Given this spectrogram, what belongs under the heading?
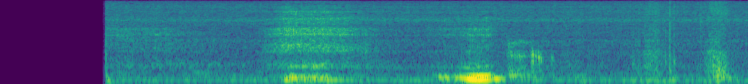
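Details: Two soft, snorting breath sounds from a sleeping Staffordshire bull terrier in a quiet room: light snoring.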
